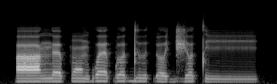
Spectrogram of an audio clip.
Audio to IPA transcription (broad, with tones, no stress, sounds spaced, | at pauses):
aː˧ ŋ ɛ˧ p ɔ̃˧ ɡʷ ɛ˦˨ ɓ ə˦ d ɨ˨ ɗ ə˨ d͡ʒ ə˦ t iː˨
